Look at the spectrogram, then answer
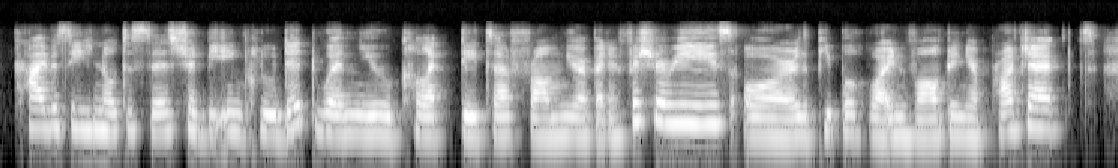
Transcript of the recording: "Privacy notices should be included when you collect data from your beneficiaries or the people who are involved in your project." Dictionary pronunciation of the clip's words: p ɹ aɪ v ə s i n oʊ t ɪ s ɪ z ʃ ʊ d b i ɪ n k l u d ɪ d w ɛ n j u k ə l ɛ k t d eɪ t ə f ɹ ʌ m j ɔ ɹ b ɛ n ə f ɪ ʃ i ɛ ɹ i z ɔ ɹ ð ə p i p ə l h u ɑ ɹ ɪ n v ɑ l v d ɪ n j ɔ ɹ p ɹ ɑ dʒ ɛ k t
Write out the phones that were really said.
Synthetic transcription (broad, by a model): p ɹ aɪ v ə s i n oʊ t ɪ s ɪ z ʃ ʊ d b i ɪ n k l u d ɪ d w ɛ n j u k ə l ɛ k t d eɪ t ə f ɹ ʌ m j ɔ ɹ b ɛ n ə f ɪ ʃ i ɹ i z ɔ ɹ ð ə p i p ə l h u ɑ ɹ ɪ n v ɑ l v d ɪ n j ɔ ɹ p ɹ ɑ dʒ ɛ k t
